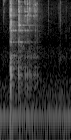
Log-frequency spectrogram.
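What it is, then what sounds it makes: Medium-resonance guitar pick dropped on a table. A medium-resonance guitar pick of man-made material, from a set of three materials, is dropped onto a table so its tone can be compared with darker and brighter picks. It lands with three quick, bright clicks as it bounces, with a high, glassy tick and very short ring before settling into quiet.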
